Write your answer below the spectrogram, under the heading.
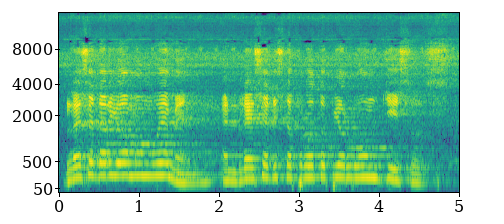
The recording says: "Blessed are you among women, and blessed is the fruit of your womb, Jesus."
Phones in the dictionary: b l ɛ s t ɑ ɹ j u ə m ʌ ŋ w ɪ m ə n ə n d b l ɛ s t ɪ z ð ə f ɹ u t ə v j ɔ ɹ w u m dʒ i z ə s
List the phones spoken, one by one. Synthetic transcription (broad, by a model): b l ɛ s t ɑ ɹ j u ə m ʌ ŋ w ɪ m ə n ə n b l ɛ s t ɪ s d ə p ɹ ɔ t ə p j ɔ ɹ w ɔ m dʒ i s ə s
